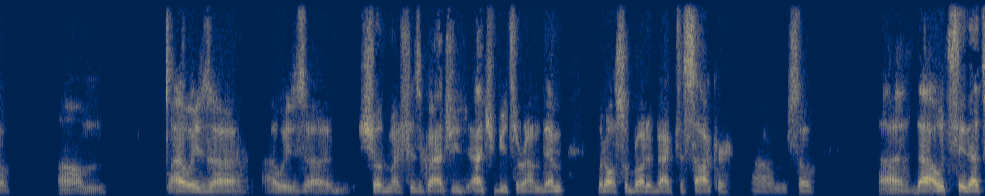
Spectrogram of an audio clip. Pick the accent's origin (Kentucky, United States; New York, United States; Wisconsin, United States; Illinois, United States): New York, United States; Harlem; also born or lived in Miami, United States; Well, I grew up, I mean, just by nature, I grew up in Harlem and Miami. So it's two big cities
